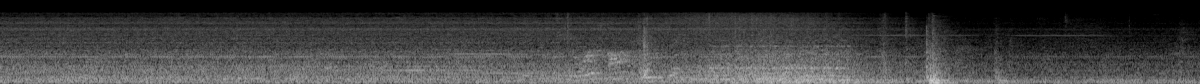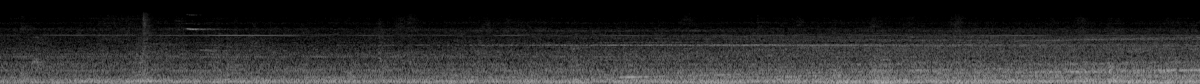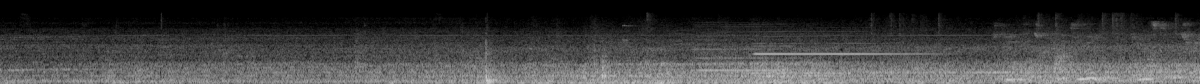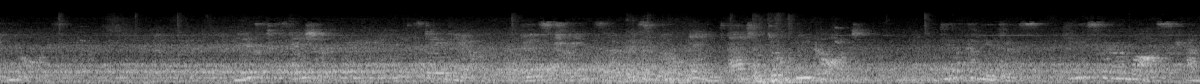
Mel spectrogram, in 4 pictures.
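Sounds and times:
wheels rumbling on rail: 24.6 - 48.0.

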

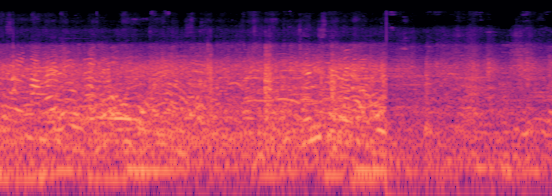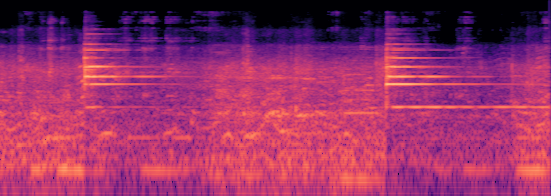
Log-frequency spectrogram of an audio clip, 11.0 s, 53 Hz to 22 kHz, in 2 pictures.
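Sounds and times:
large bronze bell ringing: 6.4 - 7.4, 9.4 - 11.0.

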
